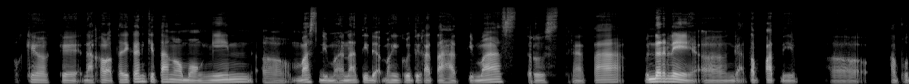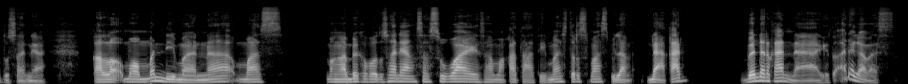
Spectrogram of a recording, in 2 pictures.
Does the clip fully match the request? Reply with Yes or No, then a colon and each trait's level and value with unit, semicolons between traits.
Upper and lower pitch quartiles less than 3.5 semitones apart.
No: average, 4.5 semitones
